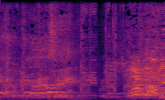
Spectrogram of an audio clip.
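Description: Indistinct chatter: voices talking over one another, no words clear.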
